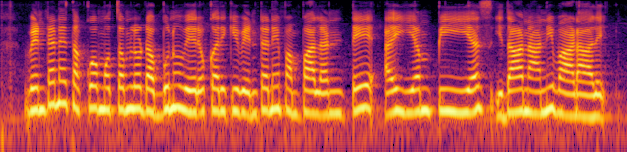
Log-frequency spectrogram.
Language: Telugu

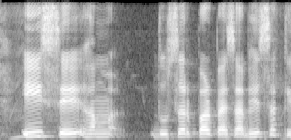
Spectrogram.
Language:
Magahi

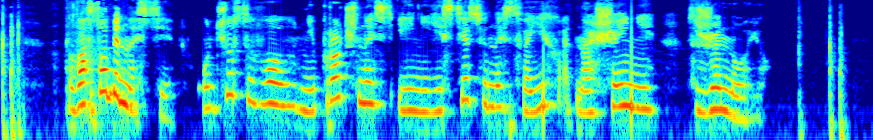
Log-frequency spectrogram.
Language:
Russian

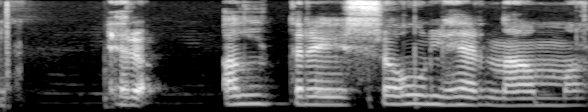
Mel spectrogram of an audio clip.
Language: Icelandic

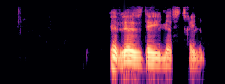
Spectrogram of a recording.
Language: Kabyle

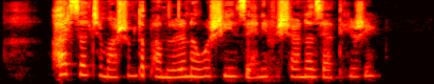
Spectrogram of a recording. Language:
Pashto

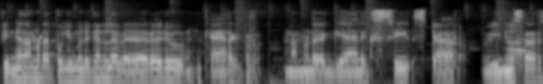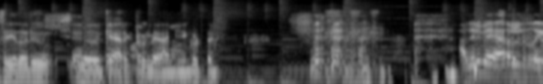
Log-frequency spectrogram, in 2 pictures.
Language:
Malayalam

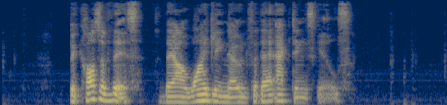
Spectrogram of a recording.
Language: English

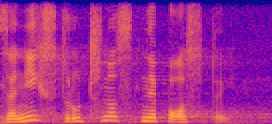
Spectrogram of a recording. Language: Serbian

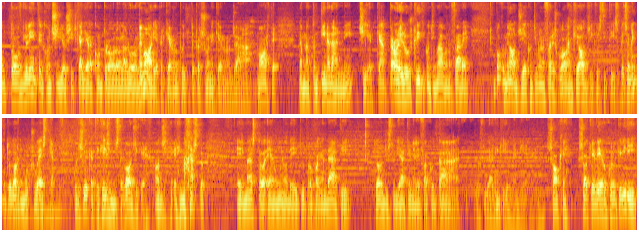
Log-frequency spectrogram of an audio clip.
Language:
Italian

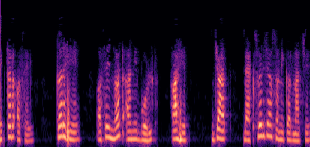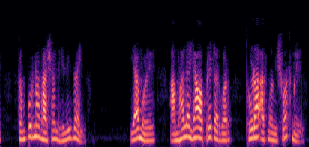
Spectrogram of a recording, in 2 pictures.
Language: Marathi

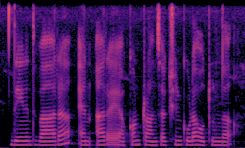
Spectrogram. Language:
Telugu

